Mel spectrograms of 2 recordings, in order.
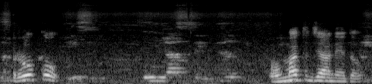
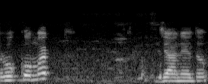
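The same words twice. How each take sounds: First: There is a pause right after 'roko'. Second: There is a pause right after 'mat'. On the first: Stop the person and do not let them go. "रोको के बाद अगर comma लगा दिया" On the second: Do not stop the person; let them go. "यदि रोको मत के बाद कॉमा लगा दिया"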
